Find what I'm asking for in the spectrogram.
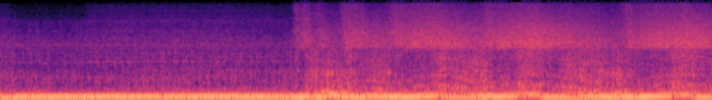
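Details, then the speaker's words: Engine restarted after new spark plugs; the Amazon distributor is only a couple of trips old, and timing was adjusted; cap and rotor are next if no change. Lumpy, uneven idle with a hiss midway, only a bit better: rough running. "So I got all the plugs in. I'm going to fire it up just to see if that made a difference."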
